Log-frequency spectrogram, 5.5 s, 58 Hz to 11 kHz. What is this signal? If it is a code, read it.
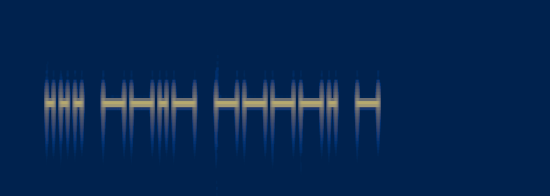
Morse code, heard as a keyed tone, about 17 wpm, 700 Hz. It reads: SQ9T
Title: DXCC-100 Call Signs - 4 Characters - Repeated 3x - 17wpm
